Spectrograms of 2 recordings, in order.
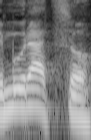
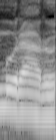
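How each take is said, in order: First: The consonant before the final vowel is ts. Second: The consonant before the final vowel is an r. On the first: The speaker calls it right. "è Murazzo" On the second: The speaker calls it wrong. "non è Muraro"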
